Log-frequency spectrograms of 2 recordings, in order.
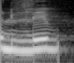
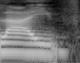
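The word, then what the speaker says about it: live: इसको प्रोनाउंस करते हैं एक तो लिव लिव का मतलब रहना आप किसी जगह की किसी स्थान पर रहते हैं तो लिव और एक होता है लाइव क्या होता है लाइव स्पेलिंग यही है उच्चारण है लाइव लाइव का मतलब जीवित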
